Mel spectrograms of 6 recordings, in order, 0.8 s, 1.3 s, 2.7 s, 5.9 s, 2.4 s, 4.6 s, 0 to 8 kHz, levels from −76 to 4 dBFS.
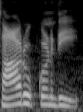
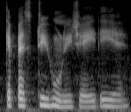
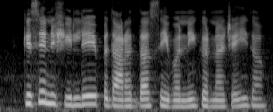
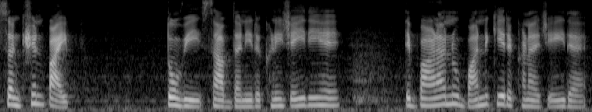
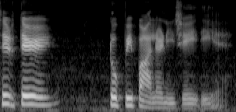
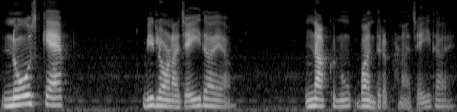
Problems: none marked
